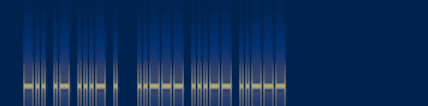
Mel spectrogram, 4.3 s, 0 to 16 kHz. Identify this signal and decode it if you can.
Morse code, heard as a keyed tone, about 40 wpm, 700 Hz. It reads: DAVE 232
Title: CWT Exchange 40wpm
